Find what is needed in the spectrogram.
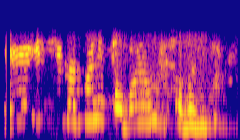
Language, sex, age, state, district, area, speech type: Nepali, female, 18-30, West Bengal, Alipurduar, urban, conversation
